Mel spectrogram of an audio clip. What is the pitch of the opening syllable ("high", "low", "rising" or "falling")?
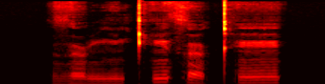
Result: low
